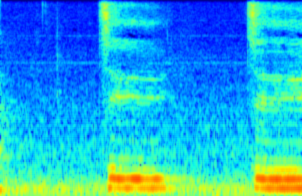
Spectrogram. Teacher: จะเป็นกลุ่มเสียงพยัญชนะปลายลิ้นแตะฟันบนด้านในนะครับคือเอาปลายลิ้นไปแตะที่ฟันครับฟันด้านในฟันบนนะครับซึ่งจะมีด้วยกัน3เสียงนะครับเสียงแรกคือเสียงจื้อจื้อจะใช้ตัวอักษรโรมันตัว▁Z▁นะครับแต่ จะออกเสียงเหมือนกับเสียงพยัญชนะจอจานในภาษาไทยนะครับเพียงแต่ว่าเอาปลายลิ้นไปแตะฟันบนด้านในนะครับ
